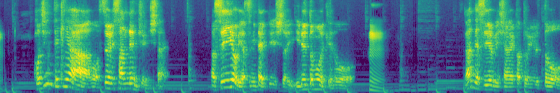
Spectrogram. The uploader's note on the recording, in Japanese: すみません、前回今回と少し音質悪めです。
